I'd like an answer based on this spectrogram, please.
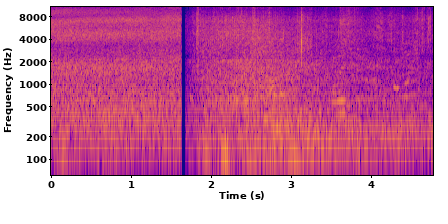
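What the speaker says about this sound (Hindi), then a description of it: "वो देखो वो रहा झरना." A waterfall near Mawsmai Cave in Meghalaya gives a steady rushing roar, continuous and fairly loud, broken only by one brief cut early on.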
